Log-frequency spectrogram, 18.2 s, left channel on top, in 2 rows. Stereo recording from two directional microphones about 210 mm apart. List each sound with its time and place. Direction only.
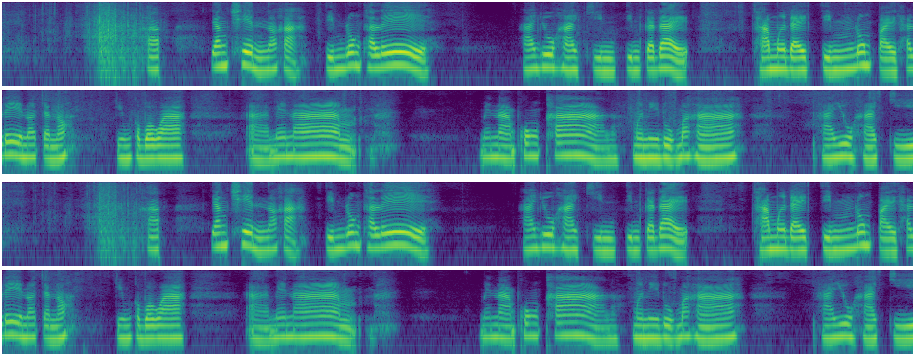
0.8 s crumpling: 35° left (ahead or behind)
2.0 s speech: 10° right (ahead or behind)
